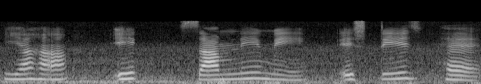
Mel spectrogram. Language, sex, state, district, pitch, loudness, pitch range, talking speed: Hindi, female, Bihar, West Champaran, 235 Hz, -19 LUFS, 220-255 Hz, 75 wpm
